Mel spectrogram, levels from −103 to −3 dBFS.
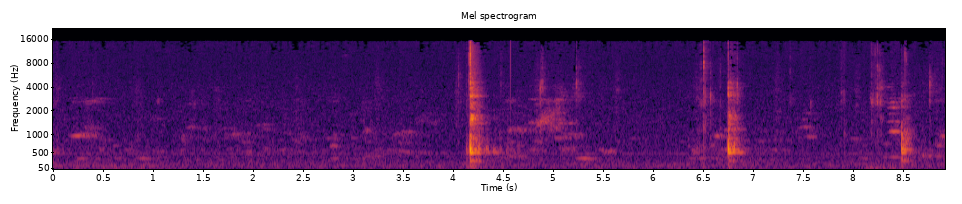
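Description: A bit error spike occurs at 4.57 s. A single bit in the digital data flipped, briefly shifting the sample value by a power of two before it snapped back. Its brevity points to a corruption spanning only about three consecutive samples. The result is one sharp tick that sits across the whole spectrum and has no relation to the surrounding sound, an isolated click rather than anything shaped by the audio itself.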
